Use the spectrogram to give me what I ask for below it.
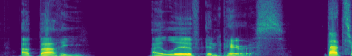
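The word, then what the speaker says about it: à Paris: Paris you'd simply add a Paris at the end foreign notice how the S at the end of Paris is silent again bahi Baki jabit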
